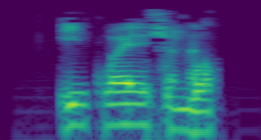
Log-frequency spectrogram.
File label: "equational", English; adjectives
